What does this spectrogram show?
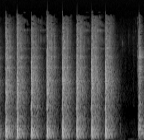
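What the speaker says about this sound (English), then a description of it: "So I'm going to take my hammer" A hammer pounds straight down on a metal snap fastener set into a cardboard storage box: seven sharp, evenly spaced blows close to the microphone, then a short pause and one more strike.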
